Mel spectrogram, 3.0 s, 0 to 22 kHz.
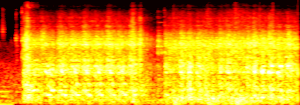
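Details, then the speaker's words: Barn-find Mazda Miata sitting 3 years, fresh gas added: long cranking, engine catching a few times before running; slow start, owner thinks fuel pump just started picking up. "oh it's [Music] starting almost I think the fuel pump just started picking up there we go she's on it started"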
